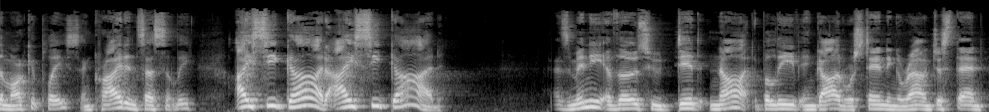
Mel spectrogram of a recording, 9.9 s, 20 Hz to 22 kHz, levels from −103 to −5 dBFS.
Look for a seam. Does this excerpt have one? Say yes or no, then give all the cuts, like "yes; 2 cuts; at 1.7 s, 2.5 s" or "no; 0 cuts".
no; 0 cuts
